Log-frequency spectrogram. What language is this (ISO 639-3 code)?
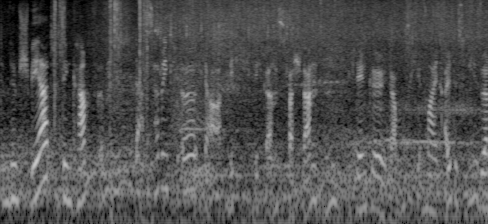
deu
